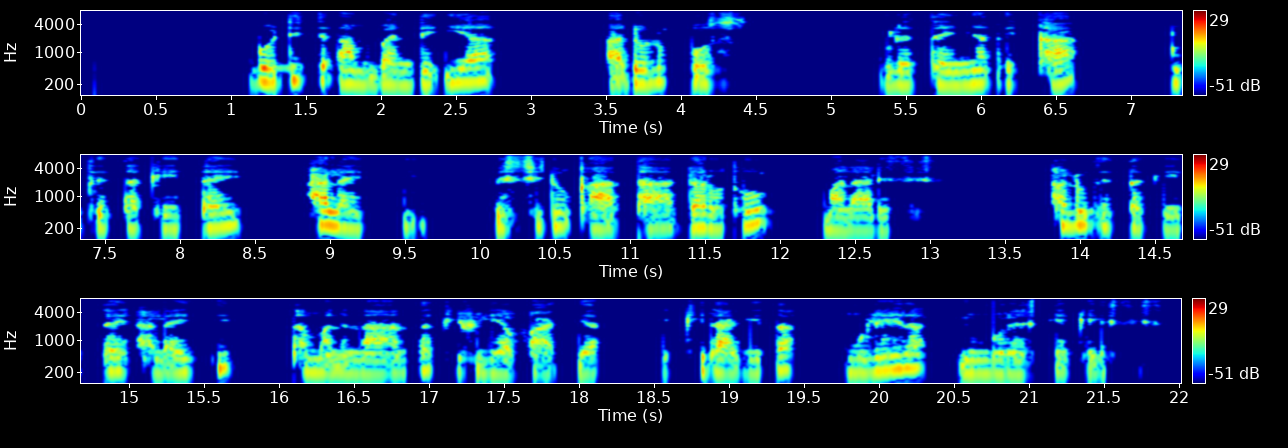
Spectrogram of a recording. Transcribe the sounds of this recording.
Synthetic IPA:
ɡɔd̪ɪt̪ːɛʔɐmbɐnd̪ɛʔɪjɐ | ʔɐ̰d̪ɔlpːɔs | bʊlɛt̪ːɐɲːɐt̪ʼɛkʰːaː | lʊt̪ʼɛt̪ːɐkʰe̞ːt̪ːɐj | hɐlɐjt̪ːɪ | b̥ɛsːɪd̪ɔkʼaːt̪ʰːaːd̪ɐɾɔt̪ʰoː | mɐlaːlɪsːe̥ːs | hɐlʊt̪ʼɛt̪ːɐkʰe̞ːt̪ːɐjhɐlɐjt̪ːɪ | t̪ʰɐmɐnɛnaːʔɐnt̪ːɐkʰɪfɪlɪjɐfa̰ːt̪ʼːɪjɐ | ɛkʰːɪd̪aːɡe̞ːt̪ɐ | mʊleːɾɐ | ɪmɡɔɾst̪ɪjɐɡʼɛlɪsːe̥ːs

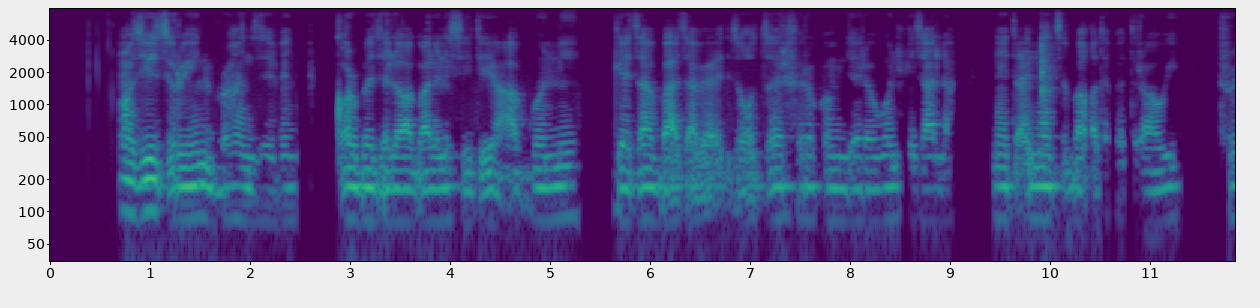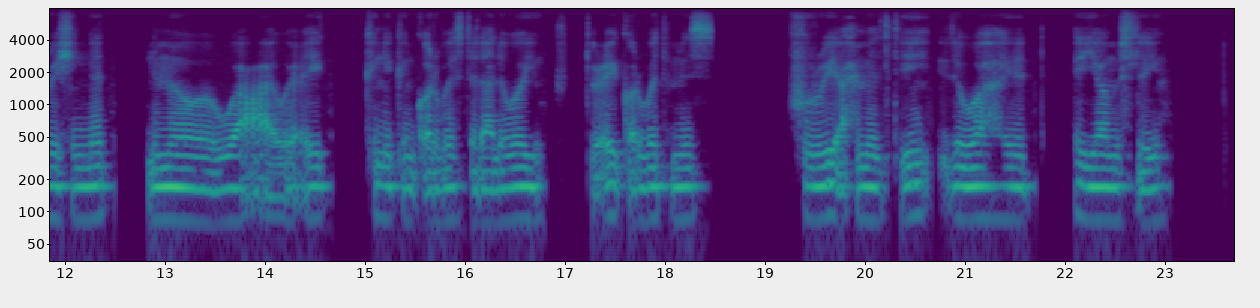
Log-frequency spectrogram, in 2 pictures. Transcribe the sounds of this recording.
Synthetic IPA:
ʔazisʼɨɾijnbɨɾhanzɨhɨβɨn | kʼoɾbɐzɐlːɐwakʼalɐnɐsit̪ʼia̰βɡonːi | ɡ̥ɐt͡sʼaba̰t͡sʼa̰βɨ̰ʕzɨ̰xʼɨ̰t͡sʼːɐɾfɨɾɐkʰomid̪ɐɾɐwɔnħizalːa | najt̪ʼɨ̰ʕɨ̰nːat͡sʼɨbakʼɐt̪ʰɐfɐt̪ʰɾawi | fɨɾɐʃinːɐt̪̚ | nɨmɐwa̰ʕa̰w̰ʕi | kʰɨnikʰʼɨnkʼo̰ɾbɐzɨt̪ʰɐd̪alɐwɐɨjːut̪ʼɨ̰ʕikʼoɾbɐt̪mɨs | fuɾia̰ħmɐlt̪ʰizɐwaɦɐd̪ | hɨjːamɨslɐɨjːu

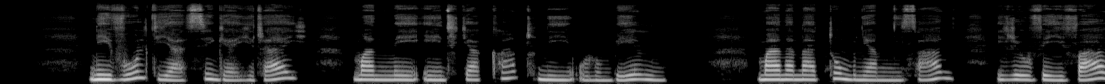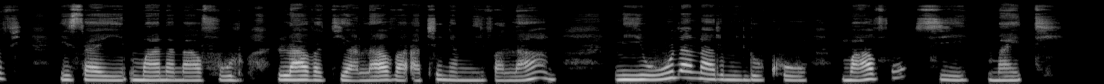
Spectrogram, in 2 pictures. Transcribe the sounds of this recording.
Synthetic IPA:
nivulud̪iəsiŋɡʲəiɾaj | manumeʔeɳɖ͡ʐikʲakʰant̪uniṵlumbelini̥ | mananət̪umbunaminiz̥ani̥ | iɾewveivavi̥ | izajmananəːv̥ululavəd̪̥ialavəʔaʈ͡ʂenaminivalaːnə̥ | miulanaɾimilukʰu | mav̥usi | majt̪i̥

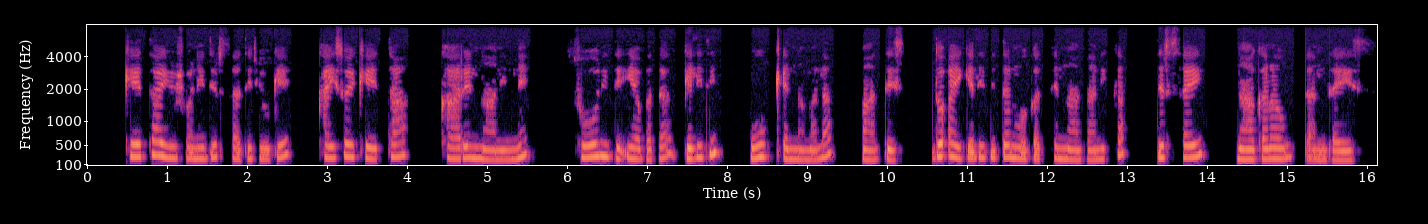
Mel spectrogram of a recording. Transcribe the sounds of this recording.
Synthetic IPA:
kʰe̞ːt̪ːaːjʊʃwɐnɪd̪ɪɾsaːd̪ɪɾɪjo̞ːɡe̞ː | kʰɐjsɔjkʰe̞ːt̪ːaː | kʰaːɾɛnːaːnɪnːɛ | so̞ːnɪd̪ɛʔɪjabɐt̪ɐɡ̥ɛlɪd̪ɪ | wuːkʼːɛnːɐmɐlɐ | maːd̪ːe̞ːs | d̪ɔʔɐjɡɛlɪd̪ɪd̪ɐnwɐɡɐt̪ːɛnːaːzaːnɪkːɐ | d̪̥ɪɾsɐj | naːɡɐnɐwd̪̥ɐ̰nd̪ɐje̞ːs

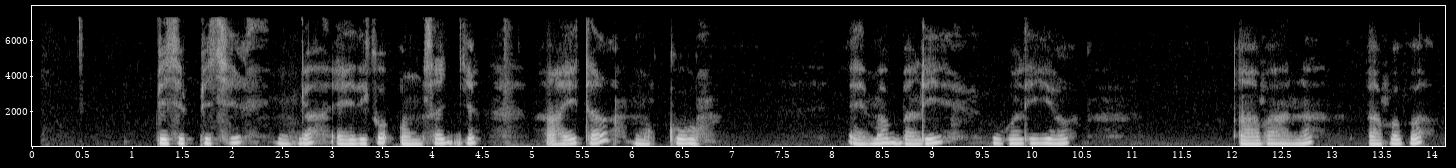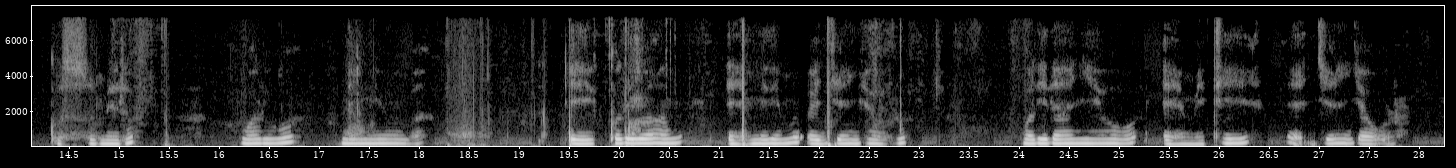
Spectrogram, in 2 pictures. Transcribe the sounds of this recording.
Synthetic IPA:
pːicipːici | ŋɡaeɾiko̞ːmusaɟːaː | jitamukːuβu | e̞mabːali | walijo̞ | aβaːnaː | βaβa | kusomeɾo | waliwo̞ | neɲːuːmba | ekoleɾwaːmu | e̞miɾimuʔe̞ɟe̞ːɲɟawulo | waliɾaːɲiːwwo | e̞mitʰi | eɟe̞ːɲɟawulo

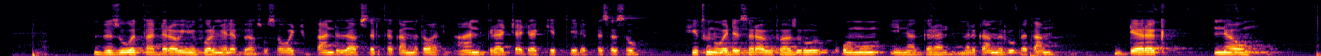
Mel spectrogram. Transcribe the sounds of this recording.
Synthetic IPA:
bɨzuwɔt̪ʰːad̪ːəɾawijunifo̞ɾmjɛləbːə̰susəwo̞t͡ʃːbəʔand̪zaβsɨɾt̪ʰəkʼəmːɨt̪ʰʼəwalʔand̪ɡɨɾat͡ʃʼːa̰d͡ʒakːet̪jɛləbːəsəsəw | fit̪ʰunwɔd̪əsəɾawit̪ʰuazɨɾokʼo̞mojɪnːaɡːəɾalməlkʰamɨɾubət̪ʼam | d̪əɾəkʼ | nəw

